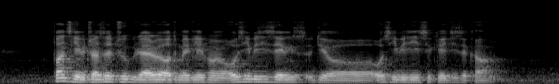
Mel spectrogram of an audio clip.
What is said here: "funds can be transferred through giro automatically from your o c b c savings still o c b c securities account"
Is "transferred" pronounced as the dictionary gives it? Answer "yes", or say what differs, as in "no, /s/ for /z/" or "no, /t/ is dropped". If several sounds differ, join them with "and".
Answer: no, /n/ is dropped and /f/ is dropped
